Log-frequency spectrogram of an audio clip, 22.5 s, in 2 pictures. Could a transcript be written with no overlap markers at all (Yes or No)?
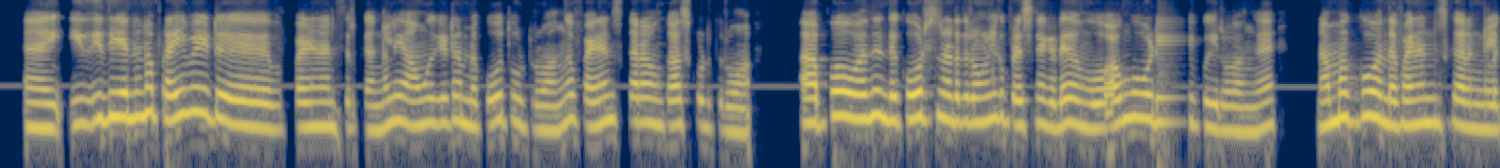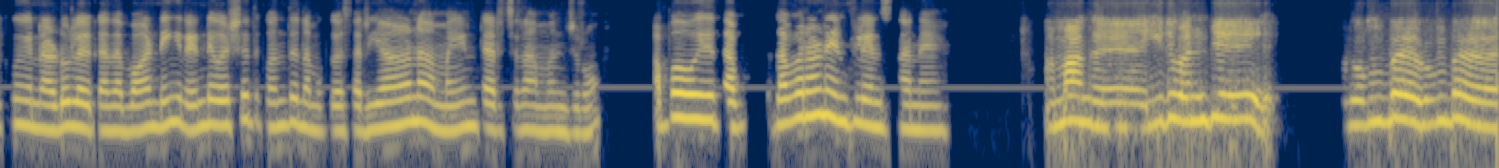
Yes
